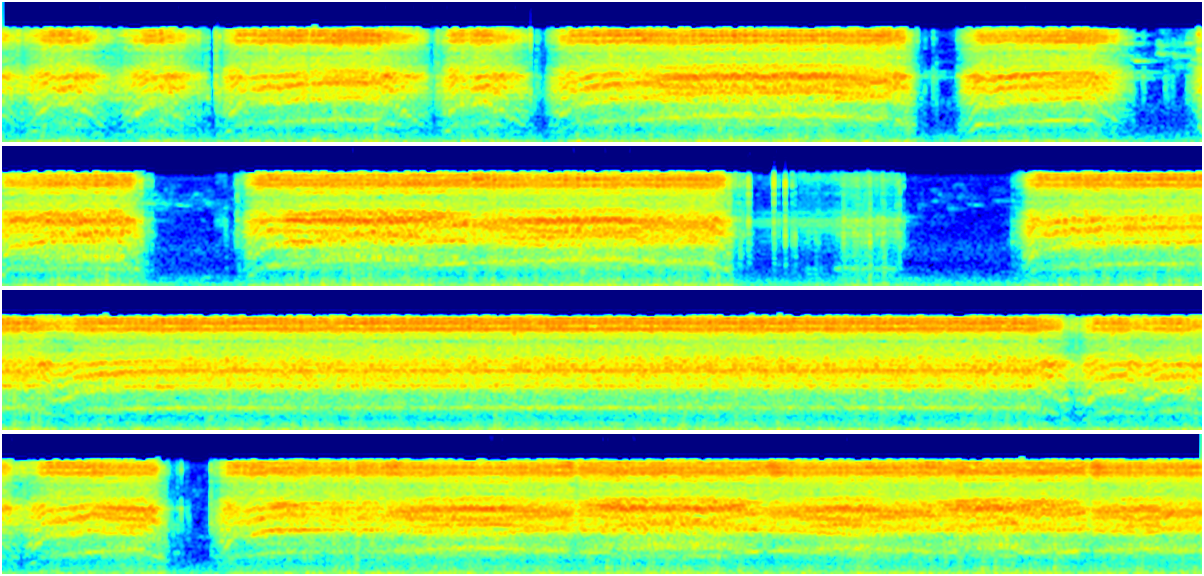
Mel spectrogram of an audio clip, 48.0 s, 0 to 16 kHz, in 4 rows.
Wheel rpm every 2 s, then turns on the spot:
70, 80, 120, 130, 90, 80, 60, 160, 150, 40, 50, 150, 150, 160, 160, 160, 140, 100, 90, 160, 160, 160, 160, 160.
18-20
